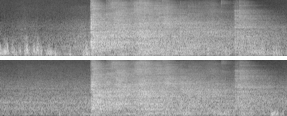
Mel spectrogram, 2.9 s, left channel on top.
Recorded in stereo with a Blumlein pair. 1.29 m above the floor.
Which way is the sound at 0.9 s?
70° left.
